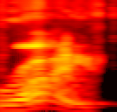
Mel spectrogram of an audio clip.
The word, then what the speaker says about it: Rife: his name right Rife is hey you're saying my name right uh Rife is the last name all right good deal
